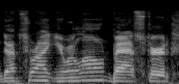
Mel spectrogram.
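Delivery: low, quiet elephant taunt; Jumbo. Acted. Elephant has the lone hunter cornered, low quiet menace. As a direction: corner him with a hushed, low threat. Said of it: "I imagine that's how he sounds".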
